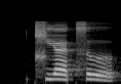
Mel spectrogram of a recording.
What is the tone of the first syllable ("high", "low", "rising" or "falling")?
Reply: falling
